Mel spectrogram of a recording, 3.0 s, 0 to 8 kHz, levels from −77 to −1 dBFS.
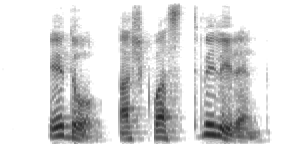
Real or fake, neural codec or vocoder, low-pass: fake; vocoder, 44.1 kHz, 128 mel bands, Pupu-Vocoder; 7.2 kHz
